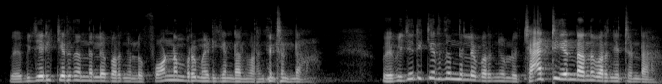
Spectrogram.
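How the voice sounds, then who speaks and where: A man voicing a sly male serpent who goads and tempts with repeated wheedling questions. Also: a little high. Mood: sly coaxing.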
